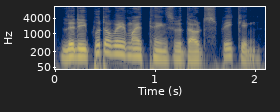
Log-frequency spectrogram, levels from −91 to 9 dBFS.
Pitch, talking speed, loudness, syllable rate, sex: 125 Hz, 200 wpm, -20 LUFS, 5.5 syllables/s, male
